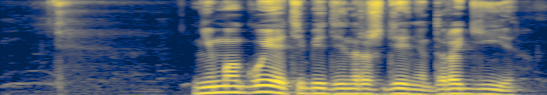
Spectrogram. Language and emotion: Russian, neutral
